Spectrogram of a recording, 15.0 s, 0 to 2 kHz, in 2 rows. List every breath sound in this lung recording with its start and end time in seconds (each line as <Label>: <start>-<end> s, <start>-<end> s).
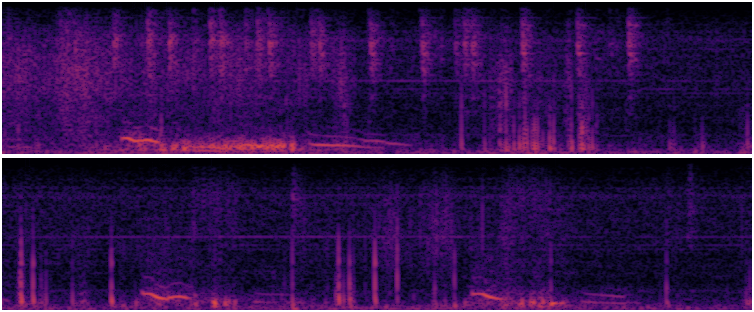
Inhalation: 8.75-9.92 s, 12.07-13.11 s
Wheeze: 8.81-9.46 s, 12.13-12.65 s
